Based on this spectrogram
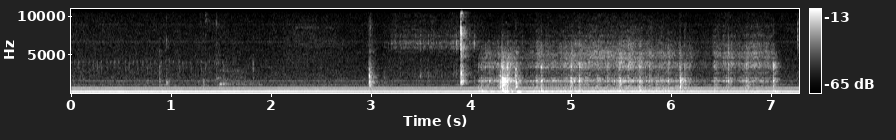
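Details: Garrard RC75 record changer, just serviced after its motor had failed: a quiet steady motor hum with a handful of soft clicks and clatter as the arm and record drop. Normal changer cycle.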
